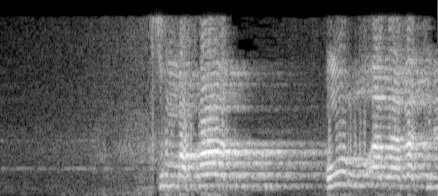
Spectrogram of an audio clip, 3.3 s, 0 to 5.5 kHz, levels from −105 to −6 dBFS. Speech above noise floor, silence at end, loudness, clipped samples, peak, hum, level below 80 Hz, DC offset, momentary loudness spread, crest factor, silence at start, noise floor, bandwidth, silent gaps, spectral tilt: 42 dB; 0 s; -15 LUFS; under 0.1%; -2 dBFS; none; -56 dBFS; under 0.1%; 14 LU; 16 dB; 1.1 s; -58 dBFS; 5.2 kHz; none; -4 dB/octave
